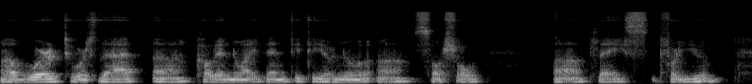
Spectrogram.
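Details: Adult male stroke survivor with post-stroke aphasia, non-native English speaker giving a presentation, with audible word repetitions and self-corrections; finding: aphasia.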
